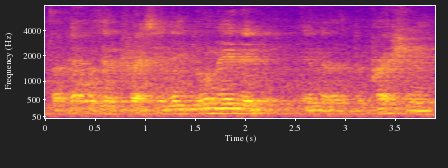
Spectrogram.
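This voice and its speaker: A man's voice: lowish voice, fairly even intonation, moderate pace, gravelly. An older man giving a folksy, chuckling talk to a club meeting, with many fillers and a habit of adding "okay?". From Michigan, raised in Southern California. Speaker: guest speaker at a club meeting. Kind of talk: informal anecdotal talk. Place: large echoey meeting hall. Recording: echoey hall from far off with noise.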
